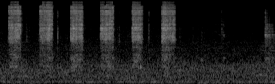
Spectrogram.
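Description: Ratchet fitted with a 10mm deep socket loosening a nut on a Mercedes power steering filter, six crisp clicking strokes in a steady rhythm, close and clear, then near quiet.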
